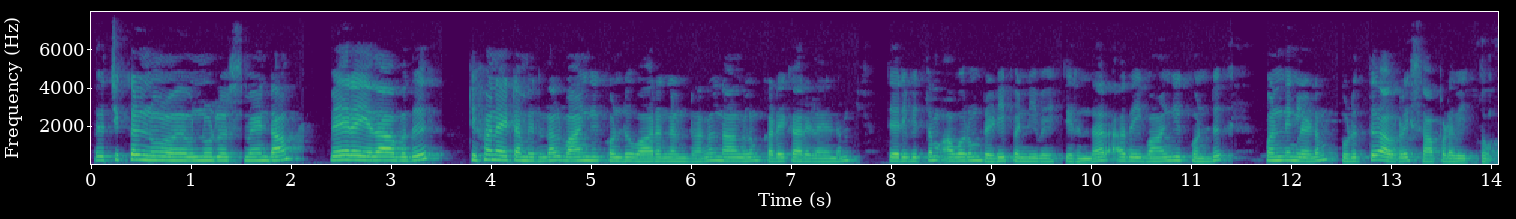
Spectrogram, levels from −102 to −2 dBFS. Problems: low volume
